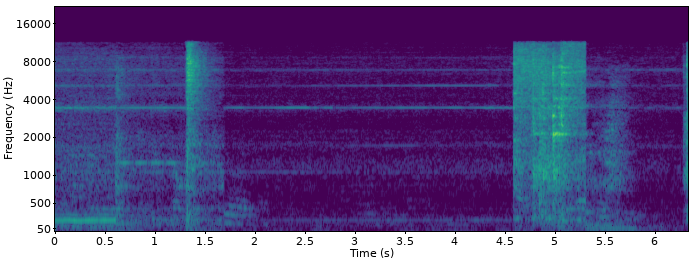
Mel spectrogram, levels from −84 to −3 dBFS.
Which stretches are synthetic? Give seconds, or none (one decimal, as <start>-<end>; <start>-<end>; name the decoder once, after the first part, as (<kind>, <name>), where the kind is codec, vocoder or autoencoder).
0.0-0.6 (vocoder, BigVGAN v2); 4.3-5.5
